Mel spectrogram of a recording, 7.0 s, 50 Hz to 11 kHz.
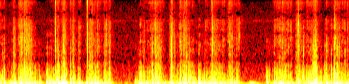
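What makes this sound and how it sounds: Long nails scratch and tap the porous surface of a pink, heart-shaped konjac face sponge, making dense, close, muffled scraping and tapping with a steady low hum underneath. The sound comes in busy bursts, with short quiet pauses near 2.5 and 5 seconds.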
